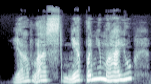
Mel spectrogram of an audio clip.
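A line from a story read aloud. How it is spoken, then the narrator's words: Trembling voice. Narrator (Russian): дрожащим голосом ответил Уэнтворт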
